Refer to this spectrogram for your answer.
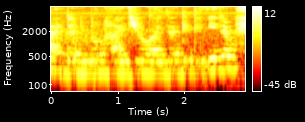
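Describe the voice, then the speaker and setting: A voice with a strong Israeli accent and ordinary pitch variation comes through audible room echo and noticeable background noise. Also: woman. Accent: heavy Israeli accent in English. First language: Hebrew. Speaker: interviewee in documentary. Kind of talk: interview. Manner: hesitant, many fillers.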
